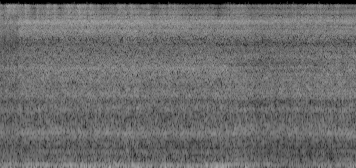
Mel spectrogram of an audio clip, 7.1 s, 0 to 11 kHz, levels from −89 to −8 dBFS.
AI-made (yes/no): yes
